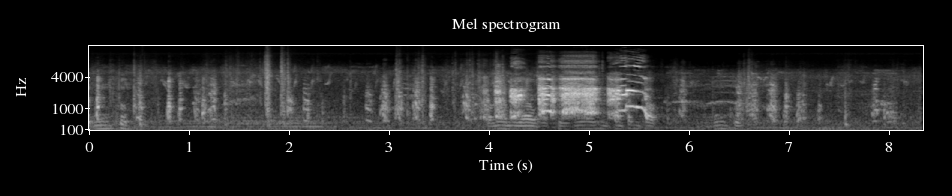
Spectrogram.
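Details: One harsh, cut-off crow from a red junglefowl cock near the middle, with steady rapid clucks and chatter before and after it.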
